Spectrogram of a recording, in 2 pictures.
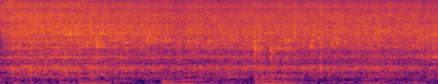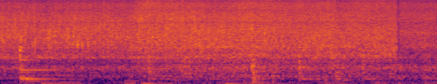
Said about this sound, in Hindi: अब मैंने डाली है इसमें थोड़ी सी हींग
